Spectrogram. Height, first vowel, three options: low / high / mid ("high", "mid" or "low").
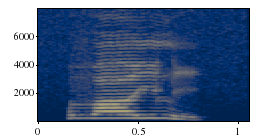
low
